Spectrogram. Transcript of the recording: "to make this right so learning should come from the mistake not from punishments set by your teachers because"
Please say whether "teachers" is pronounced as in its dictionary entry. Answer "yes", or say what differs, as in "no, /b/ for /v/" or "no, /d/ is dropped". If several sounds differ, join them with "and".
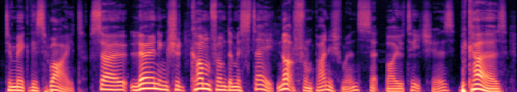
yes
